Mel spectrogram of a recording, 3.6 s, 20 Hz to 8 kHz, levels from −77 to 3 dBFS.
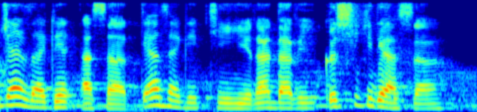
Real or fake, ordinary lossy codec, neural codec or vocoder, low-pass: fake; none; codec, 16 kHz, 2 kbps, X-Codec, HuBERT features, trained on general audio; 7.2 kHz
